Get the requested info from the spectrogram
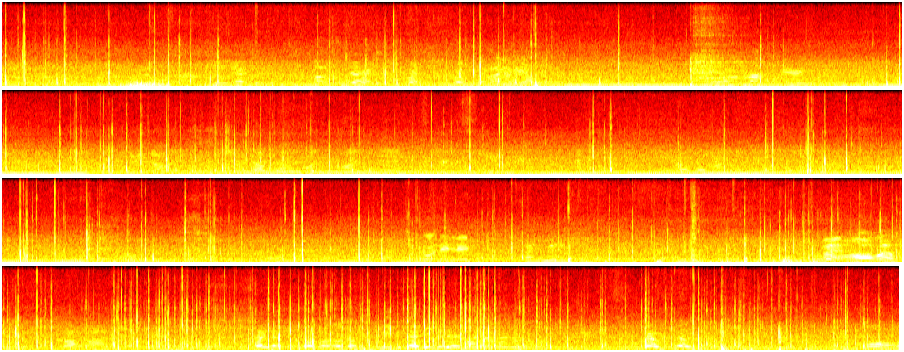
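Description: Five-a-side football on artificial turf: short knocks of the ball being kicked and of running feet over a steady crackling noise, with players shouting near the end. A low steady hum sounds from about four seconds in until about seventeen seconds in.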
